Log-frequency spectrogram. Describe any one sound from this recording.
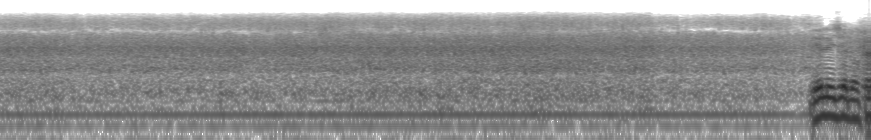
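Heavy rain pours down steadily outdoors.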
